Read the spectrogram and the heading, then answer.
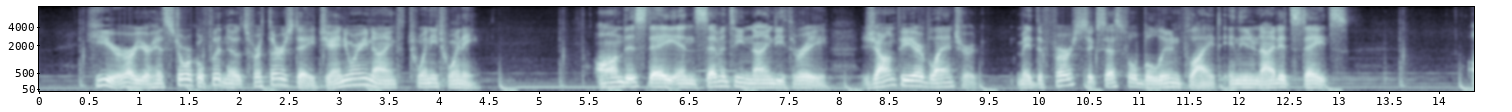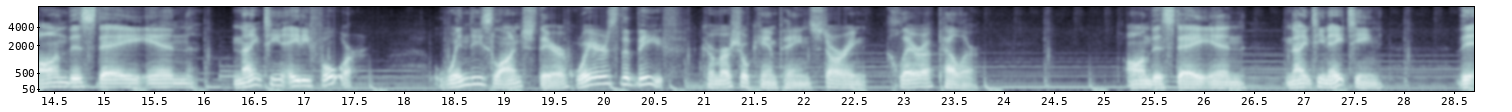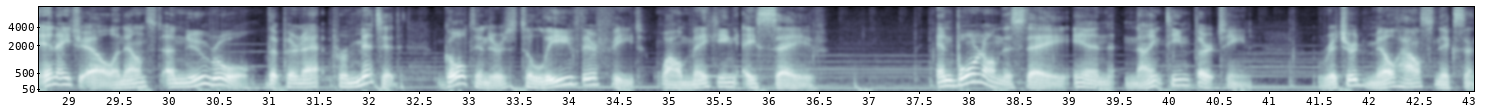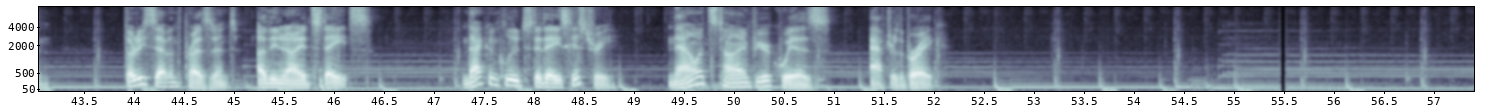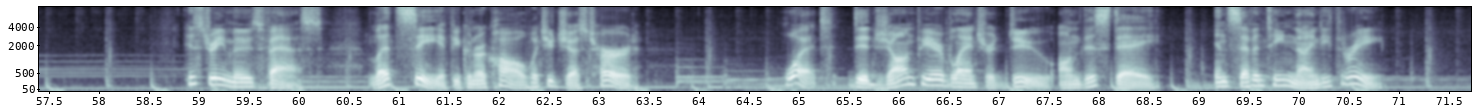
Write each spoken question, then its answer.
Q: What did Jean-Pierre Blanchard do on this day in 1793?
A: Jean-Pierre Blanchard made the first successful balloon flight in the United States on this day in 1793.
